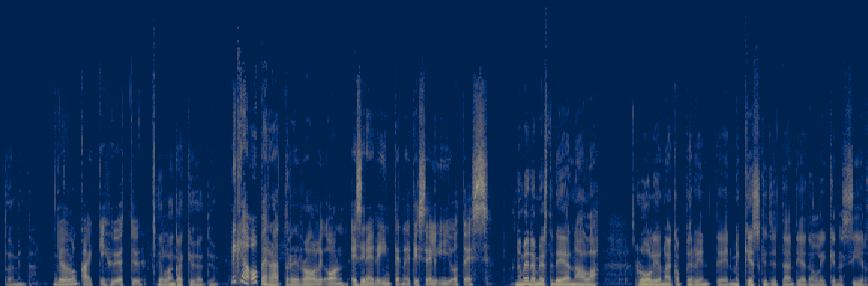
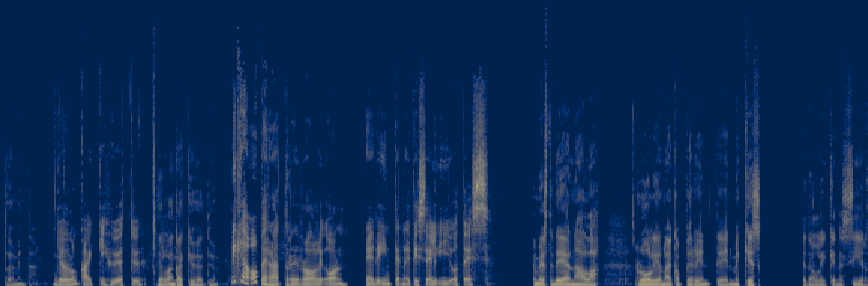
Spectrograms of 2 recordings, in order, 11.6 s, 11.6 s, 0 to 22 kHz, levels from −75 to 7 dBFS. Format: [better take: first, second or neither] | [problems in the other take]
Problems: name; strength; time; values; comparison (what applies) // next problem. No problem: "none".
first | audio cutting out; at 4.5 s, at 6.5 s and at 10 s for 0.5 s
